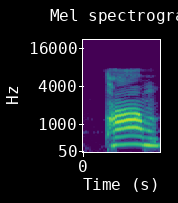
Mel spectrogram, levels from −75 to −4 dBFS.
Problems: none marked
